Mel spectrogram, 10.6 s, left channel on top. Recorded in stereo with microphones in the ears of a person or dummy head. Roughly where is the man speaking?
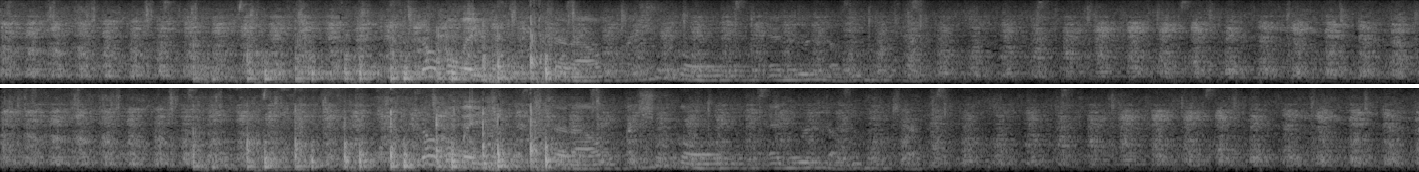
Centre.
